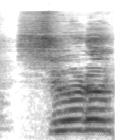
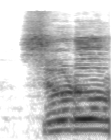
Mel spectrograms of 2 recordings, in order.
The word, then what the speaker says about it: pseudo: Pseudo means fake. What does it mean? Fake. So here we have P, but P is silent.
